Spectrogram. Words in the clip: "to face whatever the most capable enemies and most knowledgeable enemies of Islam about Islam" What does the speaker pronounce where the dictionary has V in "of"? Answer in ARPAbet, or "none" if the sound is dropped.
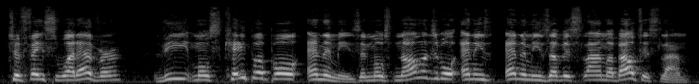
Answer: V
